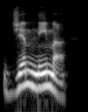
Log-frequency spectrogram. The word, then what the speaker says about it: Gymnema: It's actually, it's pronounced like gymnasium, but it's Gymnema, G-Y-M-N-E-M-A, Gymnema.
